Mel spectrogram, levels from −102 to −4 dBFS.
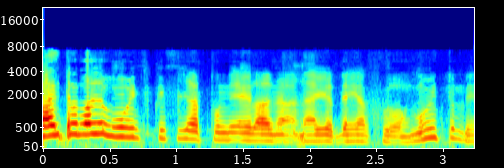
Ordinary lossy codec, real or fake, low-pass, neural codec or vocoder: none; fake; 7.2 kHz; codec, 16 kHz in and 24 kHz out, 0.6 kbps, FireRedTTS-2 codec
